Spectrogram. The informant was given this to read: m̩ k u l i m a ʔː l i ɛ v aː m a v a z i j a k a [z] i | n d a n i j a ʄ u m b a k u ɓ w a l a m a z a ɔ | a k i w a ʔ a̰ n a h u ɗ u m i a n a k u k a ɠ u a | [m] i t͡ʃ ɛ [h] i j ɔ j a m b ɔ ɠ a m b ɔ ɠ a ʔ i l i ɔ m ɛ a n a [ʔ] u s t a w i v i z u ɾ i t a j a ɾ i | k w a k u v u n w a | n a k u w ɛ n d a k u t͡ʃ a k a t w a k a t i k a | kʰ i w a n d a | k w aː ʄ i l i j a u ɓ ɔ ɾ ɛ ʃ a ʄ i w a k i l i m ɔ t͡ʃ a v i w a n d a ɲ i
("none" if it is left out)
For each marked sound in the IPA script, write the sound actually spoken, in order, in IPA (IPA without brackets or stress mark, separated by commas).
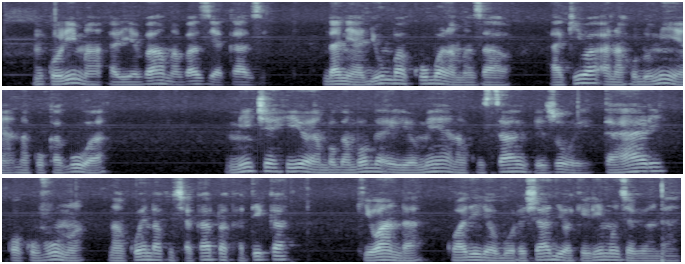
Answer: z, m, h, k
